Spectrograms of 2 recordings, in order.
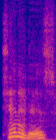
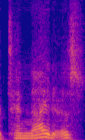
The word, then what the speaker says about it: tinnitus: the first one there tinnitus or tinnitus you can use either pronunciation that you want to is that situation where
